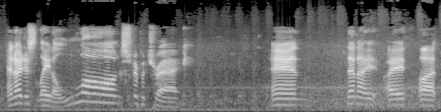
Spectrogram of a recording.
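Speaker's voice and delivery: projecting over a roaring engine; talking over loud engines. Real, not acted. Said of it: "You probably can't even hear me right now. These engines are loud".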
